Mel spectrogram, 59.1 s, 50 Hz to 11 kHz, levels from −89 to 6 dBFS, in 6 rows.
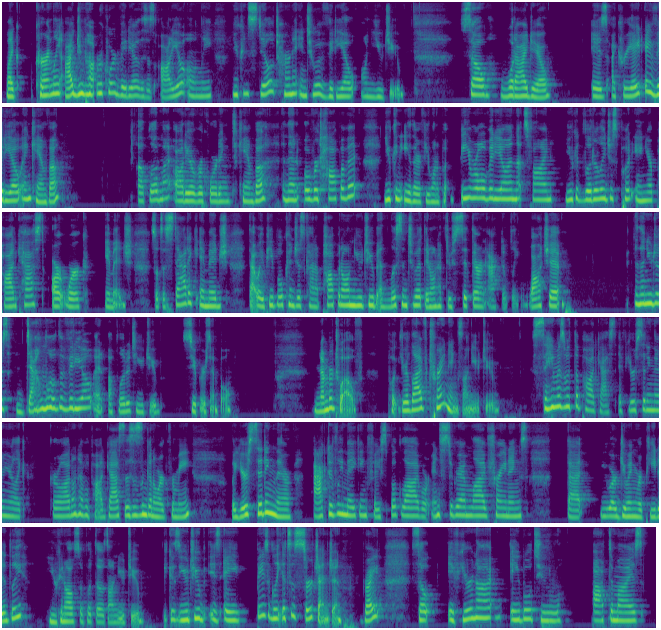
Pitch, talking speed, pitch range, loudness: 230 Hz, 185 wpm, 205-265 Hz, -20 LUFS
